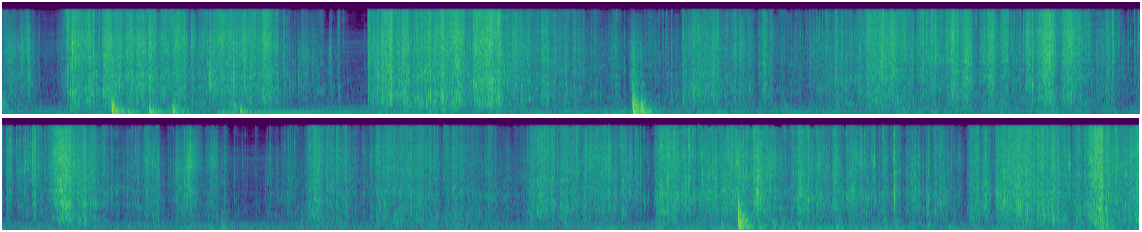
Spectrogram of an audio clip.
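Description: Aluminium foil crinkles and crumples close up as it is pressed onto antlers, a dense, continuous crackling with short pauses and a faint steady hum underneath.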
